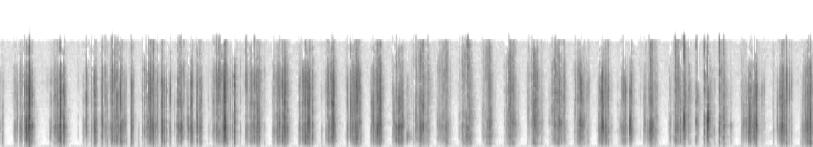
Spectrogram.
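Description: A small green textured cellulose sponge, held in both hands, is scratched rapidly with long nails. It makes a steady series of dozens of short, bright, crunchy scratching bursts with no ring-out. A faint low hum sits underneath.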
